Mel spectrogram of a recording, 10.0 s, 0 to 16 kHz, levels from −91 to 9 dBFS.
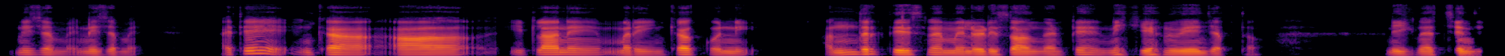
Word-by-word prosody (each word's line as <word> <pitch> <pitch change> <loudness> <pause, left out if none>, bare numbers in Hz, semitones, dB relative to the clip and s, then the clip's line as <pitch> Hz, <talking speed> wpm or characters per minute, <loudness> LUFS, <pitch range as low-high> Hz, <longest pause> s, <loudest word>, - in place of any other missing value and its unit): నిజమే. 120 -2 -6
నిజమే. 105 - -6 0.6
అయితే 180 - -2 0.4
ఇంకా 135 +2 +5 0.5
ఆహ్, 120 0 +4 0.4
ఇట్లానే 130 0 +3 0.3
మరి 115 0 -1
ఇంకా 125 +4 +4 0.2
కొన్ని, 110 -1 -4 0.6
అందరికి 145 +4 +1
తెలిసిన 125 +1 +3
మెలోడీ 115 0 +2
సాంగంటే 110 +3 +1 0.2
నీకేం 120 -1 -1
నువ్వేం 115 -1 +3
జేప్తావు? - - -9 0.9
నీకు 110 0 -2
నచ్చింది. 110 -1 -1
115 Hz, 110 wpm, -27 LUFS, 110-125 Hz, 0.9 s, ఇంకా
